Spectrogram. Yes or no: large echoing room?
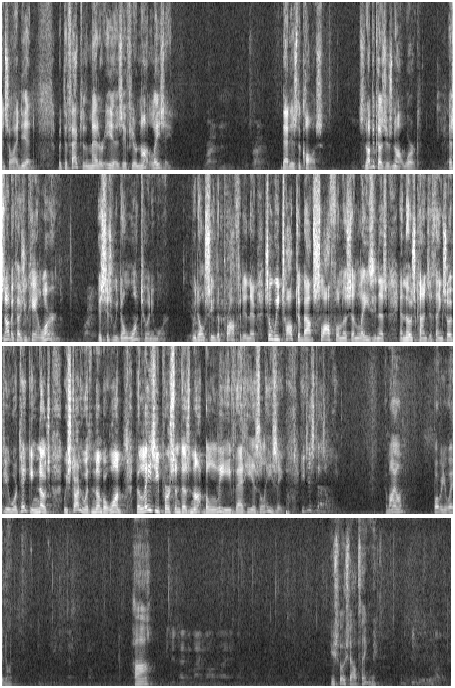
yes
